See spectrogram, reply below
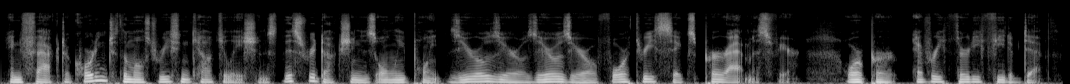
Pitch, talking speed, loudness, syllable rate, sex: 110 Hz, 165 wpm, -18 LUFS, 4.8 syllables/s, male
